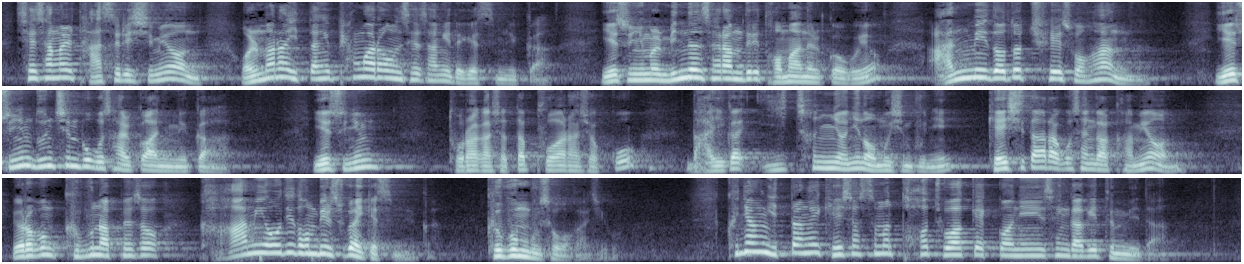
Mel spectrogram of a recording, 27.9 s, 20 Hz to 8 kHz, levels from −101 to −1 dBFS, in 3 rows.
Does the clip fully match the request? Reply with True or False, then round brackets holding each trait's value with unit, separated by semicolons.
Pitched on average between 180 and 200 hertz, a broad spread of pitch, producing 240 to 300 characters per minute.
False (185 Hz; 7.7 semitones; 310 characters per minute)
